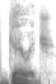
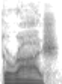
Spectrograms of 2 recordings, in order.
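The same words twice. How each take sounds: First: It is said the British way. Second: It is said the American way. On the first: "but they pronounce it as garage" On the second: "Americans pronounce it as garage"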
